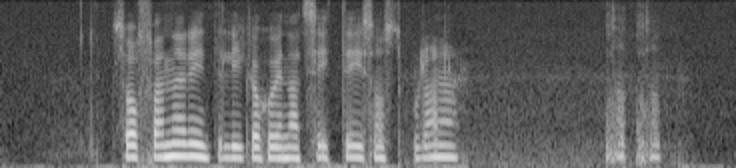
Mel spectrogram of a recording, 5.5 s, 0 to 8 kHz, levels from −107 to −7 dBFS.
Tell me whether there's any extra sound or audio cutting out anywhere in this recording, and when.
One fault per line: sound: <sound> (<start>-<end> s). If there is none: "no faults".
sound: dropout (3.0-3.1 s)
sound: laugh (4.5-5.0 s)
